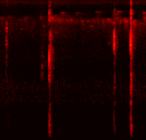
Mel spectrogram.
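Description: Near silence with a few faint light clicks, one a little before a second in and two close together near the end: picture cards being handled and tapped in a pocket chart.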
